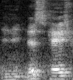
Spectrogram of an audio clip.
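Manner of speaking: usual speaking voice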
